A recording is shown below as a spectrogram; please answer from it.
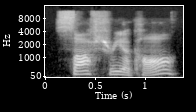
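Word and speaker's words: Sat Sri Akal: It's like phonetically, it's like Soft Shri Akal.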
